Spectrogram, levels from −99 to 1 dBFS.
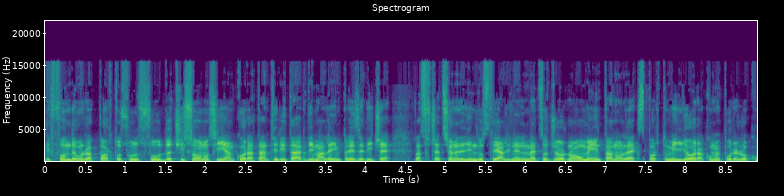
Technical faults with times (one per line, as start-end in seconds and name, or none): none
